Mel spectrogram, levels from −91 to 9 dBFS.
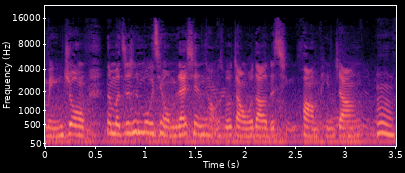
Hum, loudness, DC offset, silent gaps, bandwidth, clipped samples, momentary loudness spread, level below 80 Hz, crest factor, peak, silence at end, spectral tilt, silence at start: none; -19 LUFS; under 0.1%; none; 16 kHz; under 0.1%; 4 LU; -42 dBFS; 16 dB; -4 dBFS; 0 s; -5.5 dB/octave; 0 s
